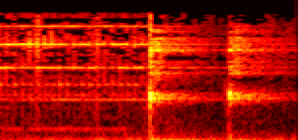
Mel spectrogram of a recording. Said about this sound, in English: When the alarm goes off, they start off right down the line.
